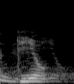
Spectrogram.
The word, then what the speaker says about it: धियो: हैं इस मात्रा को, लंबा नहीं खींचेंगे, छोटी ई की मात्रा है तो इसको शीघ्रता से बोला जाएगा, धियो।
